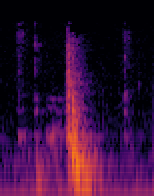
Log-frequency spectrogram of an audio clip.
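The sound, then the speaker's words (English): A study door shuts once with a single solid thump and a brief rattling decay, standing alone against a quiet background with no talking. “I'll sit in my study and close the door, and then I won't hear anything.”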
